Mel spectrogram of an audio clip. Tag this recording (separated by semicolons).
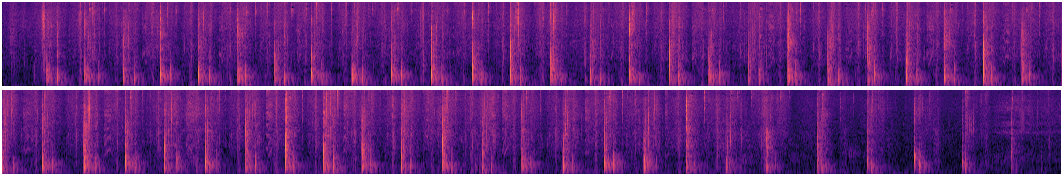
footstep; footsteps; step; steps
